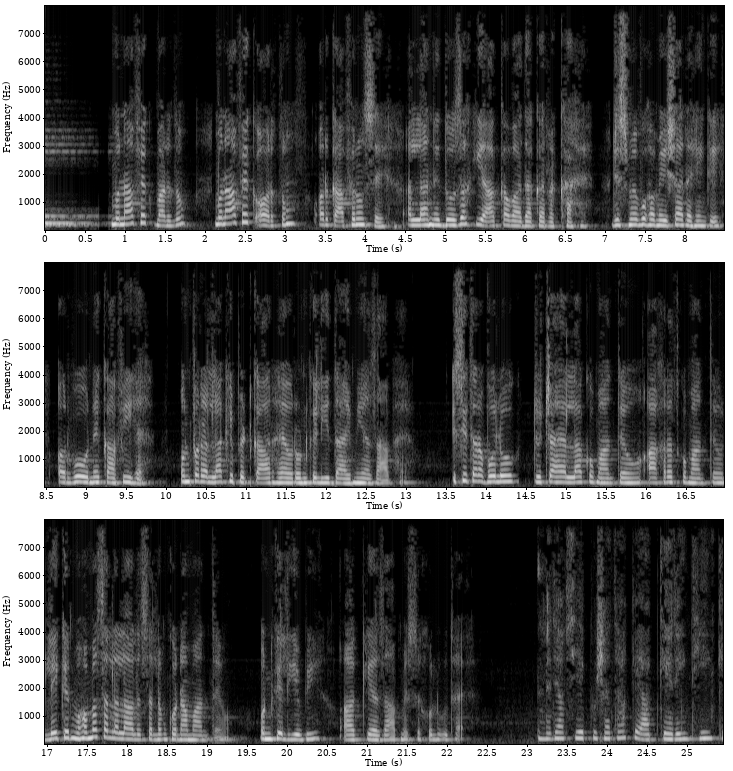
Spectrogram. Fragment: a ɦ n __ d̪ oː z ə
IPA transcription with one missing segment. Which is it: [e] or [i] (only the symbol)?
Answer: e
